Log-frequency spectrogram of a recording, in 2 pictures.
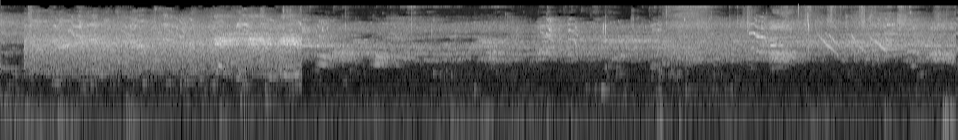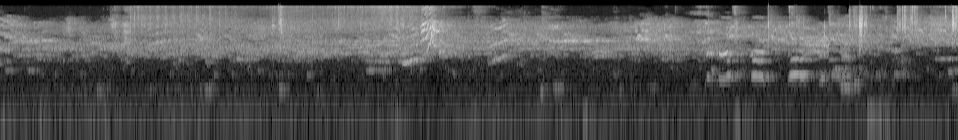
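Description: Small birds chirping and calling in trees, many short rising and falling chirps. A louder rushing noise sits under them for the first three seconds.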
